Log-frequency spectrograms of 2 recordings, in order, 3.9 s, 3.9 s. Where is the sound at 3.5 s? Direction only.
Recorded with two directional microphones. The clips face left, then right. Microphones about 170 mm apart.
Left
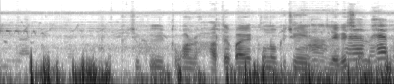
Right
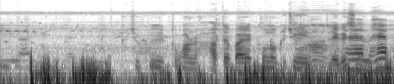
35° right (ahead or behind).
